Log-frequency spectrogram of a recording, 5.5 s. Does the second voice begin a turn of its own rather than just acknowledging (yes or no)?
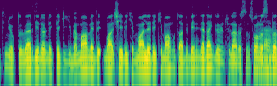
no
